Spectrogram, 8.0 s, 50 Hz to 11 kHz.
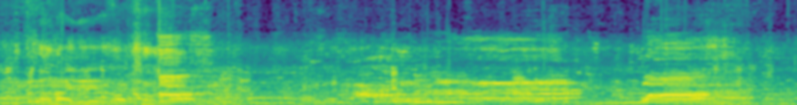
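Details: Several cattle moo in drawn-out, rising-and-falling calls at Dinajpur's Ambari cattle market, 18 November 2024, where Sahiwal bull calves are on sale. Voices and crowd noise run underneath.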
